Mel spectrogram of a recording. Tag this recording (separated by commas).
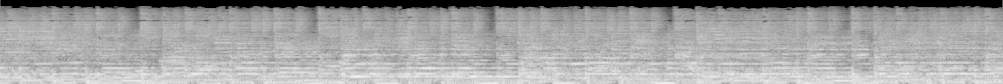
Sampler, Music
